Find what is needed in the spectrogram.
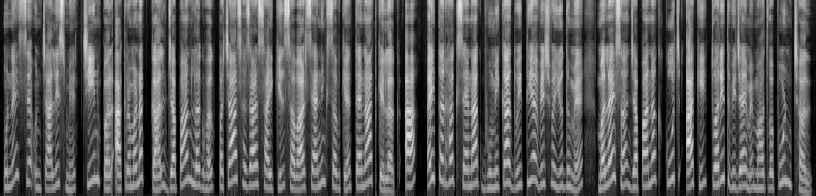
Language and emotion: Maithili, neutral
